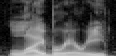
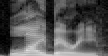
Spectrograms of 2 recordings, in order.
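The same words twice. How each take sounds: First: Both R sounds are pronounced. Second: The first R sound is dropped. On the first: The speaker calls it right. "there's two R's" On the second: The speaker calls it wrong. "some people like to say library"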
